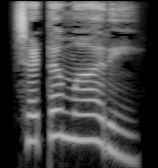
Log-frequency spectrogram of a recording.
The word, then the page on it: ಚಡಿಮರಿ: caḍi mari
